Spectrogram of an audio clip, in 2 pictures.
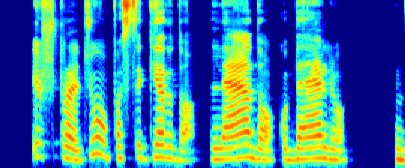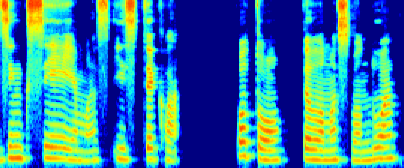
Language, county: Lithuanian, Utena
